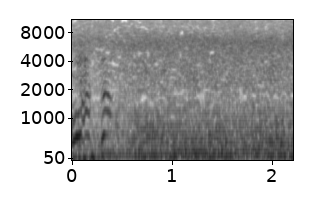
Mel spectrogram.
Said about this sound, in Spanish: ¿No estás escuchando el chaparrazo de agua? Escuchate eso. Parece el río Chachahuala.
